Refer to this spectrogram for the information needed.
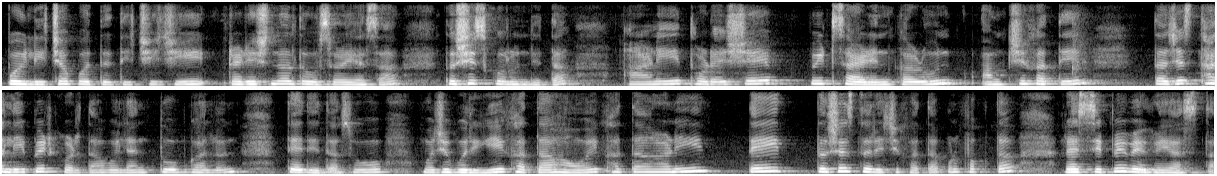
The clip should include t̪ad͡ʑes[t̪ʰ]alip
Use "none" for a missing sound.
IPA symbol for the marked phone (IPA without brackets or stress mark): t̪ʰ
